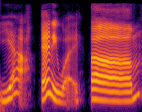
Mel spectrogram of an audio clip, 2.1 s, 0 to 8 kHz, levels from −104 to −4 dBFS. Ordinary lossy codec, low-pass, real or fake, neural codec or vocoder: MP3, 64 kbps; 7.2 kHz; fake; codec, 24 kHz, 3.1 kbps, DualCodec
